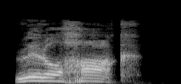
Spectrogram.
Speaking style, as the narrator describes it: his voice boomed

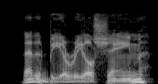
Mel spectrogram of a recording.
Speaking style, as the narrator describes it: I grumbled

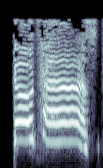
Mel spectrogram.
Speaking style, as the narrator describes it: Jess and I yelled in unison, like we were cheering on our little pumpkin in an episode of Toddlers and Tiaras

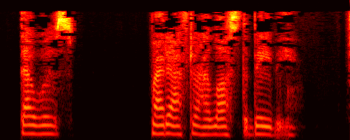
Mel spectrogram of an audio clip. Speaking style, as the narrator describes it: she sighed

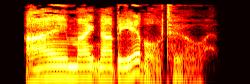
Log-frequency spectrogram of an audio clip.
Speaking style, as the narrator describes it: he said as his voice trailed off

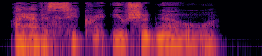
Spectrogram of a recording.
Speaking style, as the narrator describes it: whispered

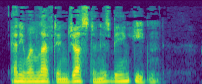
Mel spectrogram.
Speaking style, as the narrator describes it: Murakuma said very quietly

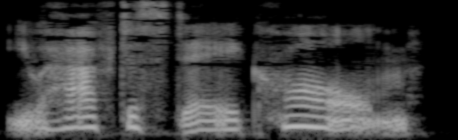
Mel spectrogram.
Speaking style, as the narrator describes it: croaked Mrs

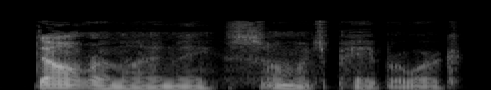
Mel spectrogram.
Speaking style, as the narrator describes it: Aline grumbled

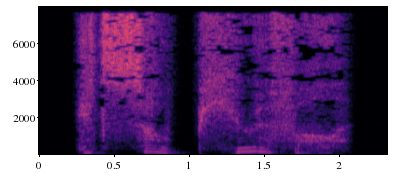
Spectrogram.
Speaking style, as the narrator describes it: whispers

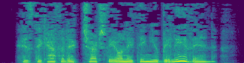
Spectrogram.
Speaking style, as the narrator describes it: Angelo sighed

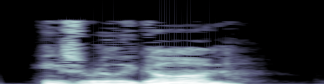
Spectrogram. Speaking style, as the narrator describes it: Will said quietly

